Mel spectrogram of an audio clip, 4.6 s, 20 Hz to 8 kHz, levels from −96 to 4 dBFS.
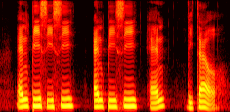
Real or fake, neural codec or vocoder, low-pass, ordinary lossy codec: real; none; none; none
